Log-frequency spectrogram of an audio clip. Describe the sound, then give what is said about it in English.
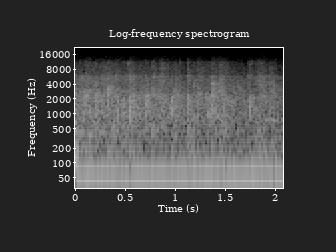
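A church audience clapping their hands during a sermon, a faint, dense patter of many hands that keeps up evenly for a couple of seconds. “Clap your hands to God's word.”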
